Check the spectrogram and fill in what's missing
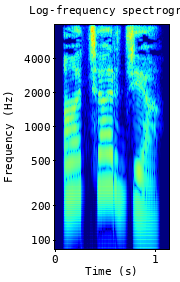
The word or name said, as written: ಆಚಾರ್ಜ್ಯ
